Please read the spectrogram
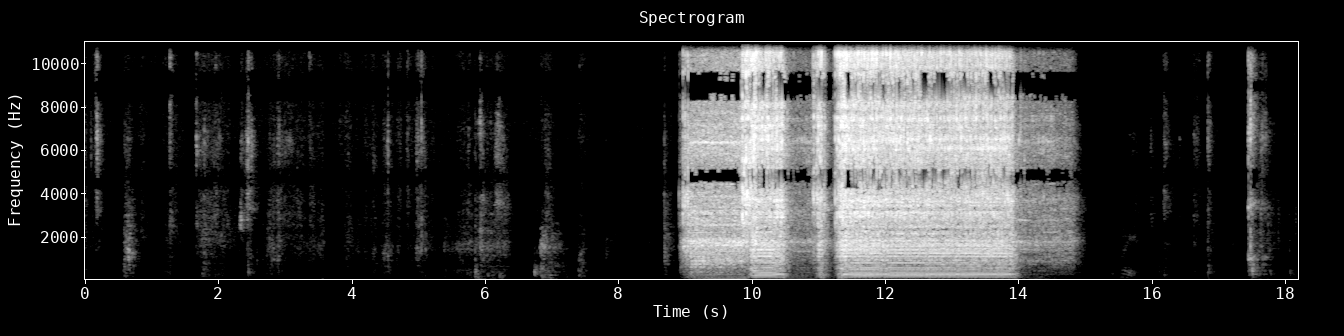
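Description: Cordless rotary hammer drill drilling with a masonry bit through a timber batten into a concrete block wall. It starts about halfway through, stops briefly, then runs again for about three seconds before winding down. Light handling knocks come before it.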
